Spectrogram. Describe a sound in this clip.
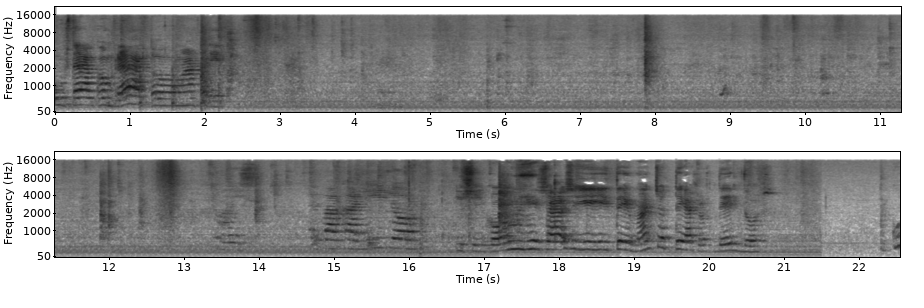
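A woman talks gently to a baby nearby.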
